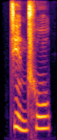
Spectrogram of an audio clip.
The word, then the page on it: 进出: jìn chū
